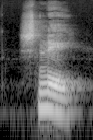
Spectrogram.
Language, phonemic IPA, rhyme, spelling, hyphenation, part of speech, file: Dutch, /sneː/, -eː, snee, snee, noun, Nl-snee.ogg
- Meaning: 1. cut (an opening resulting from cutting) 2. slice (a piece cut off from a whole) 3. alternative form of sneeuw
